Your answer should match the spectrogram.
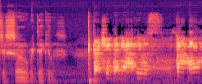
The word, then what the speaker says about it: Chapin: Chapin, yeah, he was... That all happened and the See, at least she pronounced Chapin right, you know?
